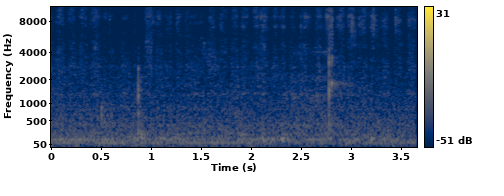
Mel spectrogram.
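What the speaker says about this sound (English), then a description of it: "I'm going to go ahead and shade this in." A black colored pencil shades on paper in a steady, soft scratching rub that continues for several seconds, close and quiet, with a few slightly sharper strokes.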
